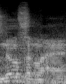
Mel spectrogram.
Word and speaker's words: Newfoundland: India is beer and it's pronounced Newland just like the dog there Newland is the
